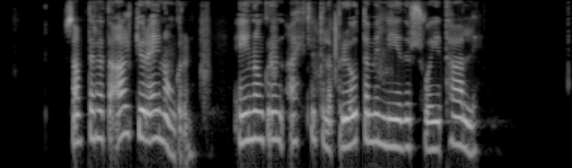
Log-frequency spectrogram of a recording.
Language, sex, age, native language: Icelandic, female, 40-49, Icelandic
